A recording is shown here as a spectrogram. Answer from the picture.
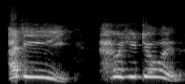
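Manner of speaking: high-pitched acted-out hello; excited greeting. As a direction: call out a delighted greeting, voice way up. Acting Michael's greeting.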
